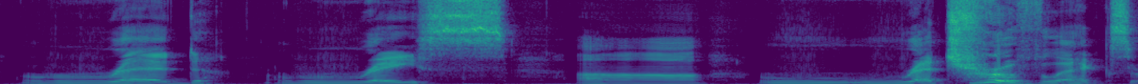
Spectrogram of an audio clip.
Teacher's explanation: a regular R, we call it a retroflex R, meaning the tip of your tongue is curled, right? So red, race, retroflex, I'm curling the tip of my tongue.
